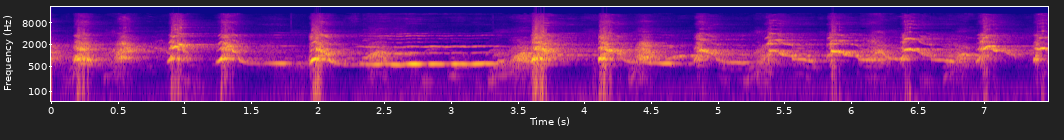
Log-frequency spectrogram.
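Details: Dachshunds at home reacting to phone app sounds with sharp, repeated barks mixed with drawn-out tonal whining and howl-like notes, barks coming close together throughout.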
